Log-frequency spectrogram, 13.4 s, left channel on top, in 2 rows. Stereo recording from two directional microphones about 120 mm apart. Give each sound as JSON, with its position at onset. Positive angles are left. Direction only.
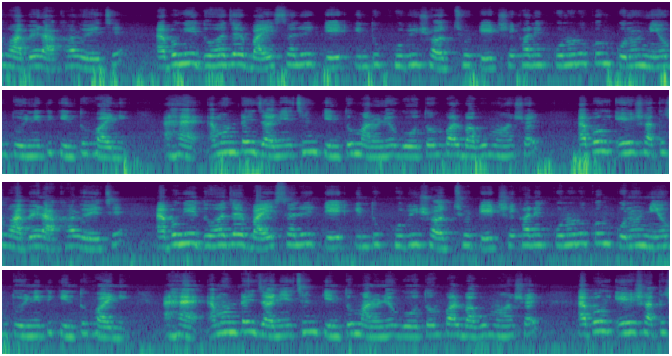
{"t": 0.1, "sound": "a woman's voice", "side_deg": 15}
